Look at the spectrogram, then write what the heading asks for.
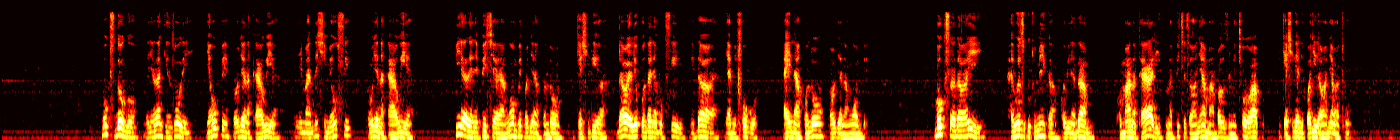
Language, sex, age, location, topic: Swahili, male, 25-35, Dar es Salaam, agriculture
